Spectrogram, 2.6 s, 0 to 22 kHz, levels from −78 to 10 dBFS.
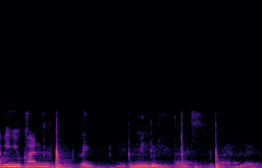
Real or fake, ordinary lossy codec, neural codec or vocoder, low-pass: real; none; none; none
